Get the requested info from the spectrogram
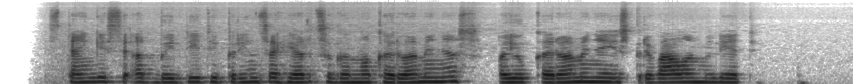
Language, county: Lithuanian, Vilnius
